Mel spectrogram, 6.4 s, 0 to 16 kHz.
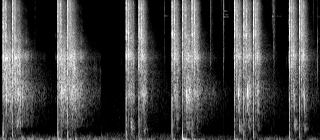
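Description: Suppressed 9mm subsonic rounds fired through a Dead Air Wolfman suppressor, heard as six or seven sharp, close cracks. Some come singly and some in quick pairs, with brief pauses between them and no talking.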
